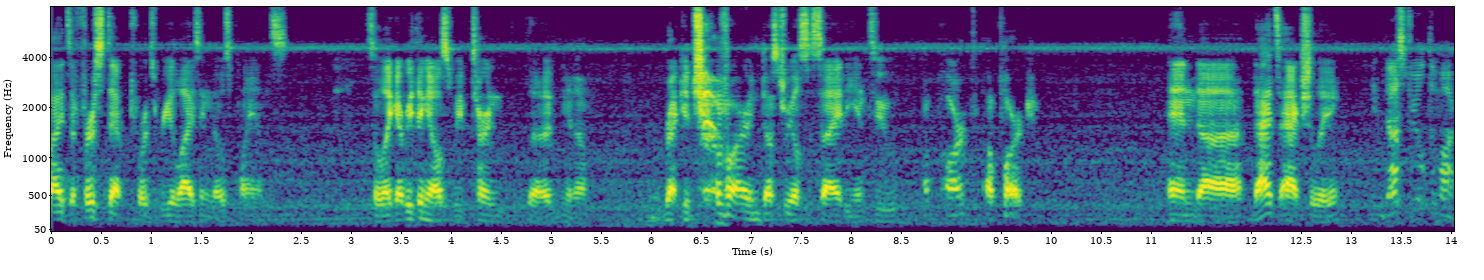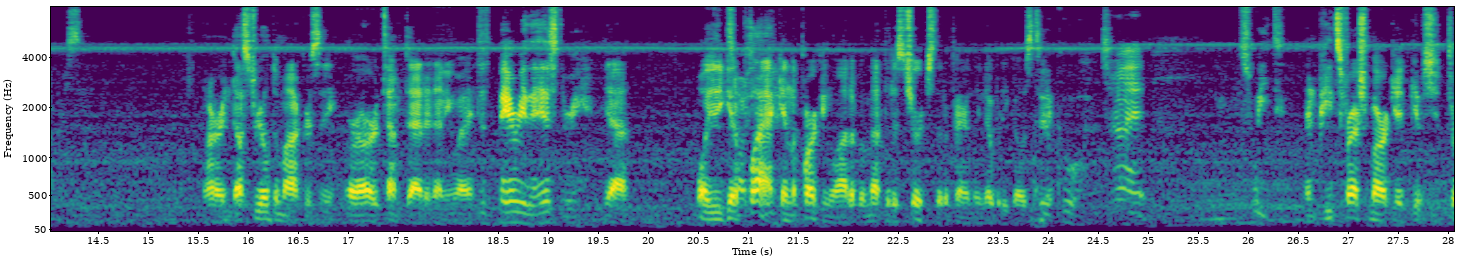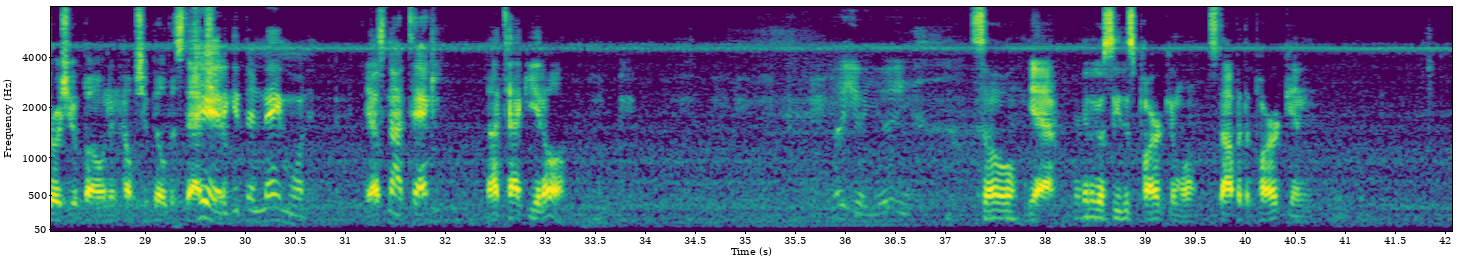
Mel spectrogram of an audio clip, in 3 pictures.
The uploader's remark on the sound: Driving through the forgotten parts of Chicago.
